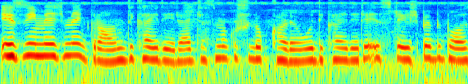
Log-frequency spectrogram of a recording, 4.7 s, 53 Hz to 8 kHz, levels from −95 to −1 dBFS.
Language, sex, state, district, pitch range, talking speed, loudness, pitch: Hindi, female, Chhattisgarh, Bilaspur, 220-255 Hz, 295 wpm, -19 LUFS, 235 Hz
